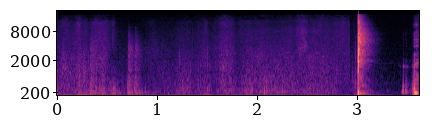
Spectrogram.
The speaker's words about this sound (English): You just slapped my ass. I like it. Again, spank me again.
